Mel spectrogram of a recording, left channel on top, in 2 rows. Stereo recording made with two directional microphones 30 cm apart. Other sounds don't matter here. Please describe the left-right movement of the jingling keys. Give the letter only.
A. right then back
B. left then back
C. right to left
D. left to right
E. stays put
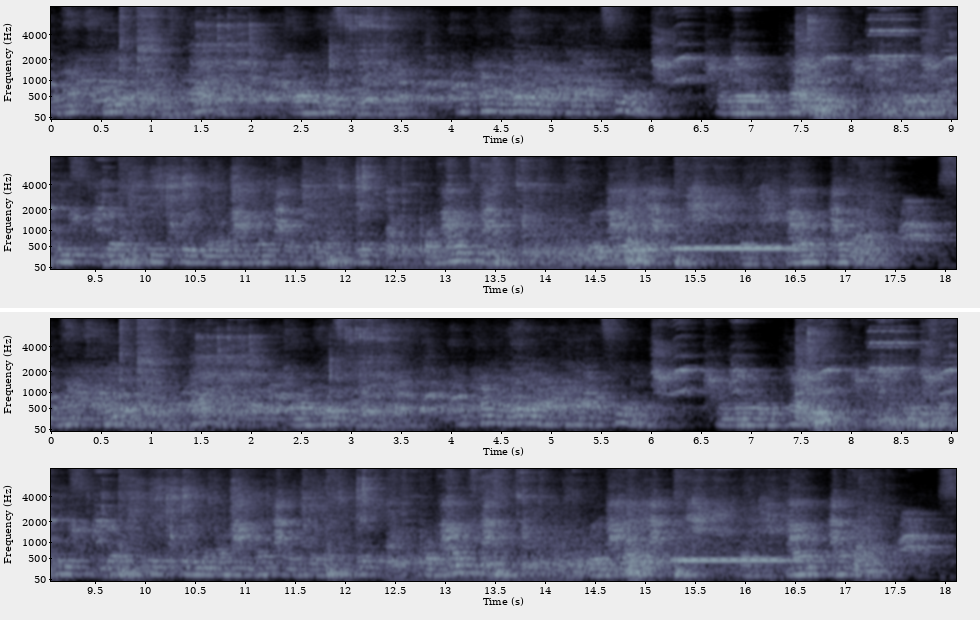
B.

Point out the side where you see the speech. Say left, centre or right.
centre.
